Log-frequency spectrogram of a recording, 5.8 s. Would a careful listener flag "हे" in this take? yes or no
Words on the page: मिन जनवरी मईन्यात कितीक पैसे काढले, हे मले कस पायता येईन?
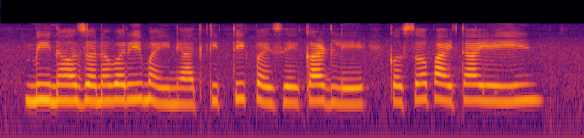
yes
